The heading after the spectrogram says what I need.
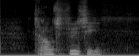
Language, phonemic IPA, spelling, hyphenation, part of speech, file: Dutch, /ˌtrɑnsˈfy.zi/, transfusie, trans‧fu‧sie, noun, Nl-transfusie.ogg
- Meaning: transfusion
